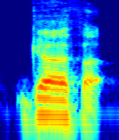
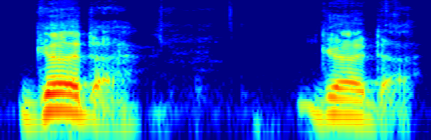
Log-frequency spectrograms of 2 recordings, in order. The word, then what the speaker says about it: Goethe: That's I even listened to the pronunciation of his name, but it's Goethe, Goethe.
